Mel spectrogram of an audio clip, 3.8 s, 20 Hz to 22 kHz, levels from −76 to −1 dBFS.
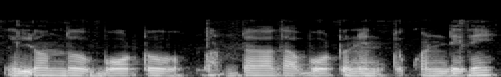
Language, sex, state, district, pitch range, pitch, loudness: Kannada, male, Karnataka, Koppal, 110-120 Hz, 115 Hz, -15 LUFS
